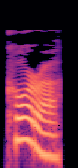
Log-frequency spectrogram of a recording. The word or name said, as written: korah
